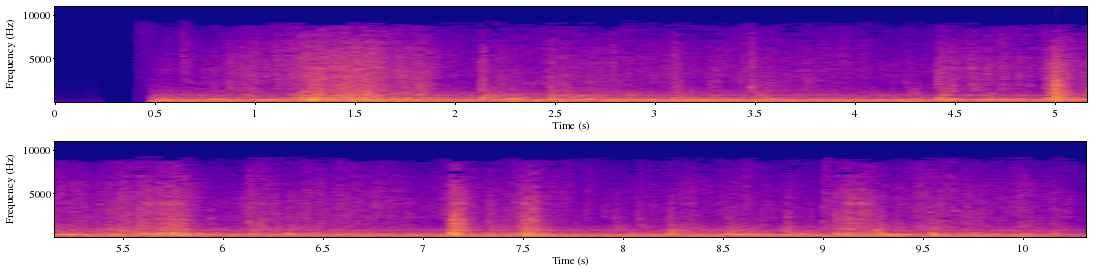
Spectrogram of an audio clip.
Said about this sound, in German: Mit einem großen Wohnmobil auf diesen super ruckeligen Straßen zu fahren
